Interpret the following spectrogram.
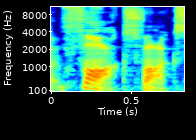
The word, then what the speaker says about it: Fauwkz: Yeah, Fauwkz. Yeah, Fauwkz, like the animal.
